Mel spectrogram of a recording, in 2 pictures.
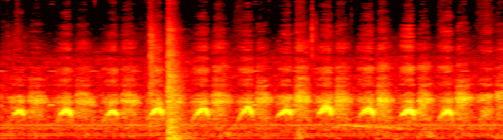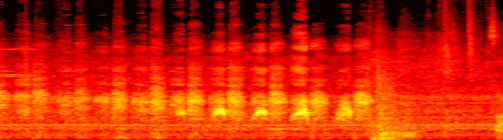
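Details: Female Labrador with laryngeal paralysis: rapid, harsh, honking breaths with a tonal rasp on each cycle, inspiratory stridor.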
